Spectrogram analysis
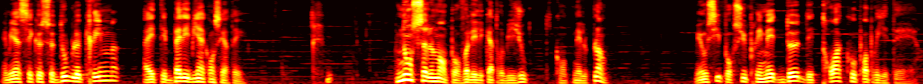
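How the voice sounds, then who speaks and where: Casting: a deep-voiced private detective, composed, probing, deliberate, for a radio mystery play with light music behind. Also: male voice, very animated. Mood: grave, deductive. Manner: measured, deliberate questioning. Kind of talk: French radio detective drama acting.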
